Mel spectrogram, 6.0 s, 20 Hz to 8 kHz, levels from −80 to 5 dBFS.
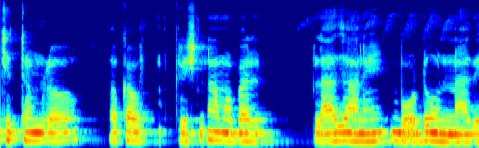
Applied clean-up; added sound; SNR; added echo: none; none; none; none.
